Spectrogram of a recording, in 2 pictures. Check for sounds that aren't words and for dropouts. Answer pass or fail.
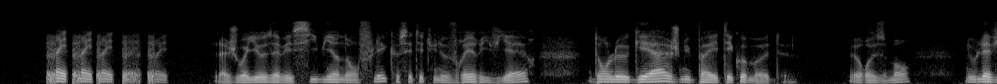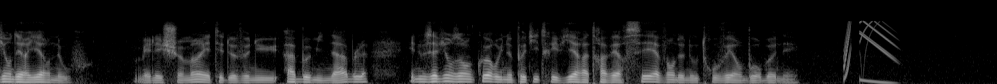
fail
